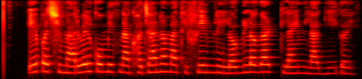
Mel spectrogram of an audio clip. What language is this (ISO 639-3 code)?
guj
